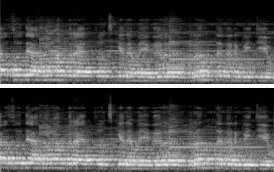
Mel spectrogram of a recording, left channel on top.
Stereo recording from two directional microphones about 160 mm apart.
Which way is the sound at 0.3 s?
40° right (ahead or behind).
